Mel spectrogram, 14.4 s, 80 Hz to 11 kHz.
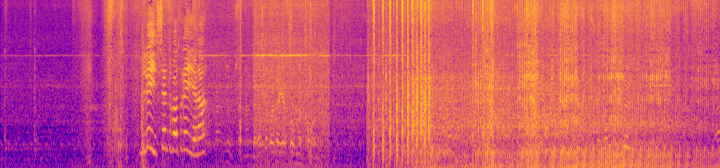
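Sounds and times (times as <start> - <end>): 
speech: 3.0 - 4.2, 5.4 - 6.5
tractor engine cranking and starting then rumbling: 7.3 - 14.4.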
